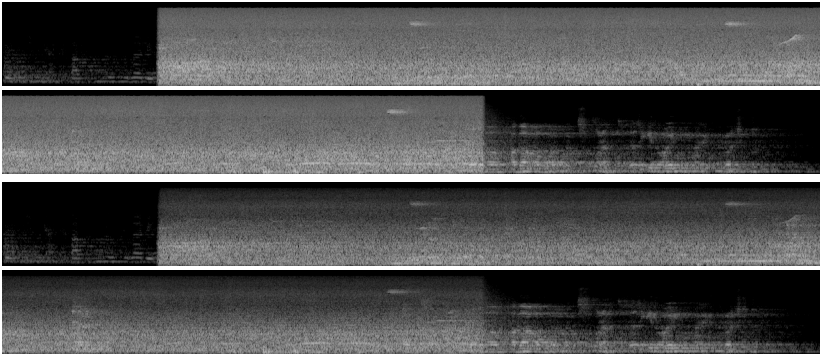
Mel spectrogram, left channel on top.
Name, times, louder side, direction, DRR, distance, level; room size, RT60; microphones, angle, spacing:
voice 1, 0.0-3.3 6.7-8.4 8.8-11.2, equal, 20° right, -5 dB, 3.5 m, -45 dB
sound 1, 1.6-13.0, left 6 dB, 65° left, 0.5 m, -22 dB
voice 2, 3.8-6.2 7.4-8.2 8.9-9.1 11.6-15.6, equal, ahead, -6 dB, 3.3 m, -31 dB
25.5 x 25.5 x 5.0 m, 2.2 s
head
